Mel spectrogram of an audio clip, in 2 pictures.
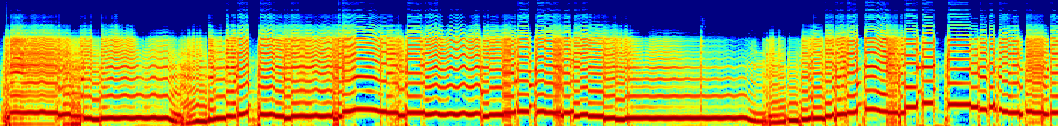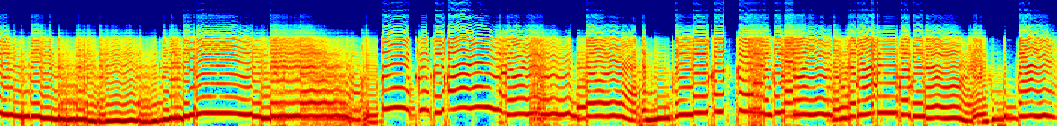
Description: Alle Pickups crunchy

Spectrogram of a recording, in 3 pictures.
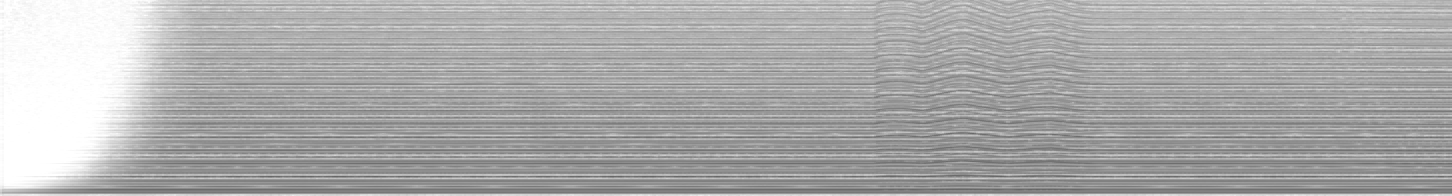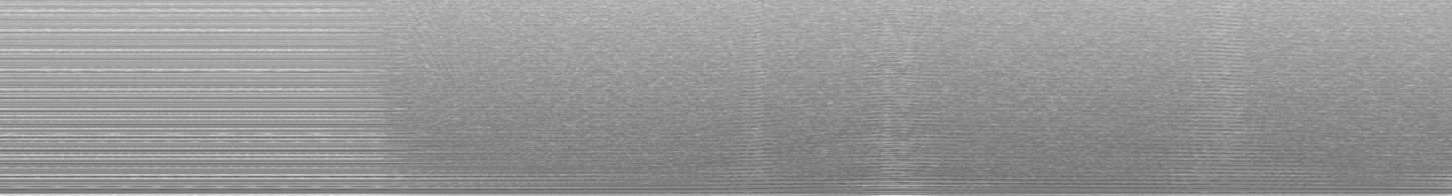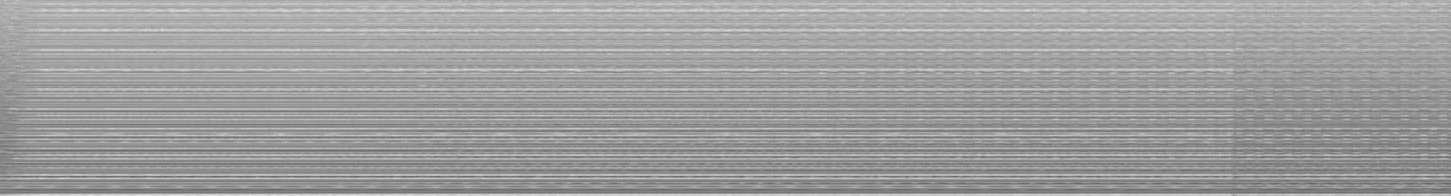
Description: Arpeggiator Polymode mit X Mod

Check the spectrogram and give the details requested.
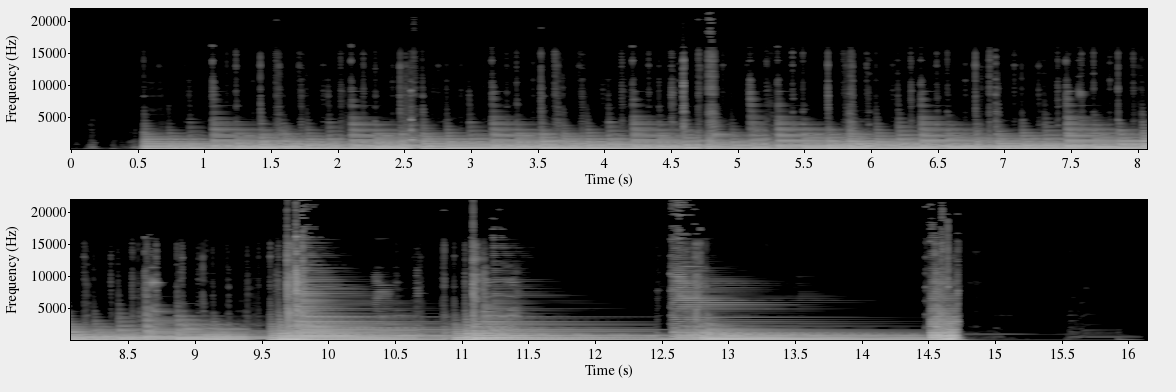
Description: Akustik Git direkt

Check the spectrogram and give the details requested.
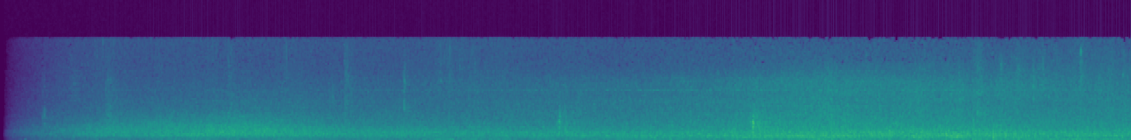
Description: strassenatmo; mackie em chromium

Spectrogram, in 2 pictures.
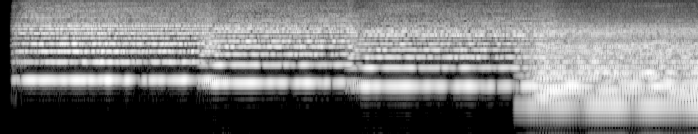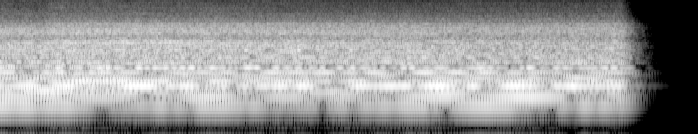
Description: Streicher unprocessed

